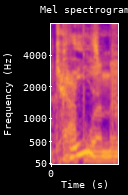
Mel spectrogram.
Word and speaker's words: Kaplan: C-A-P-L-A-N. I keep saying Chaplin. Like, I used to say Chaplin all the time, but I had to look it up for this because I was like, I need to know for sure how to say her name, but it's actually Kaplan.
